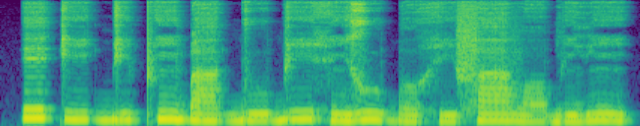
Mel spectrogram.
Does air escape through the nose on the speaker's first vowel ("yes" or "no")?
no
